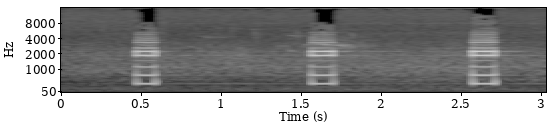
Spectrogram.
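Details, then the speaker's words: 1991 Garrett Ultra GTA metal detector pinpointing a coin identified as a quarter (a 1963 silver quarter): three short bright tone bursts about a second apart as coil sweeps one spot; clean repeatable target signal. "you can see by the Target ID guide above the top scale that we've found a quarter"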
